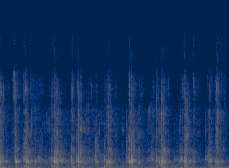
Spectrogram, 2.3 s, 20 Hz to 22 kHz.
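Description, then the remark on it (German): A steady stream of hoofbeats from a long string of about 16 or 17 ridden racehorses clip-clopping past, the overlapping strikes forming an uneven, continuous rhythm with no voices. “denn das Lot ist riesengroß. Herr Henk, man hat das Gefühl, das hört gar nicht auf.”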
